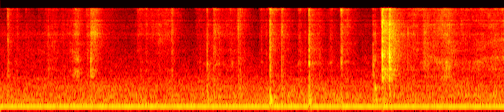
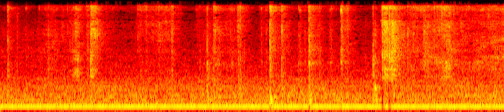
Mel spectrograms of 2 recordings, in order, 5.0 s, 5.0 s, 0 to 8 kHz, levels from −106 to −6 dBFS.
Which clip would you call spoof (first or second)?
first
